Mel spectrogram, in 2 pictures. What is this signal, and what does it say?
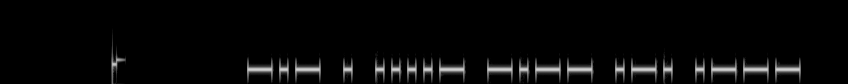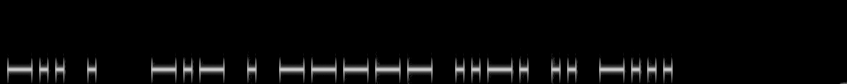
Morse code, heard as a keyed tone, about 15 wpm, 700 Hz. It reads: KE4YRJ DE KE0FIB
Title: USA Callsign DE Callsign - 6 Characters - 15wpm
